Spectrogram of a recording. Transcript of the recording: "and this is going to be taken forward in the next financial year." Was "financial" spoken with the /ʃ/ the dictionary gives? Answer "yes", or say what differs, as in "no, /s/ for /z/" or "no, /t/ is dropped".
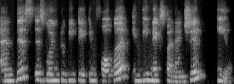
yes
